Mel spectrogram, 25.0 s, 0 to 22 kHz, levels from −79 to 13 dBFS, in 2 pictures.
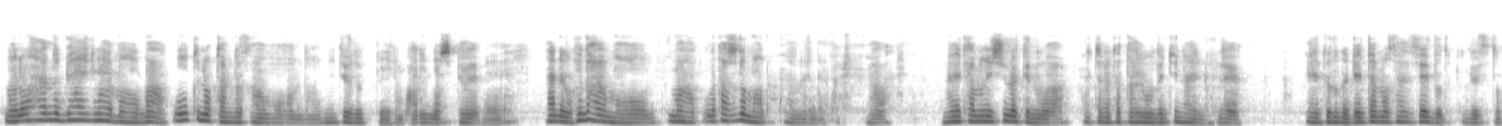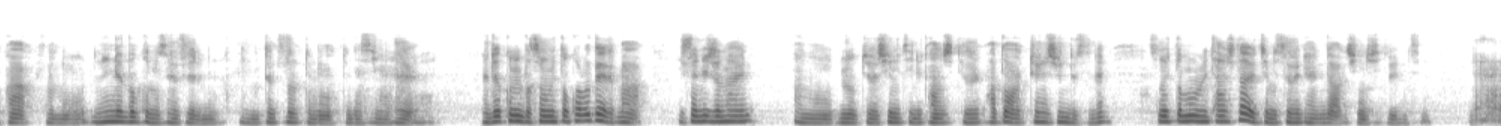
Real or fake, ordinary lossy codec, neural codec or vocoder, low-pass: fake; none; autoencoder, 22.05 kHz, a latent of 192 numbers a frame, VITS, trained on one speaker; 7.2 kHz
